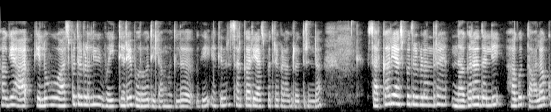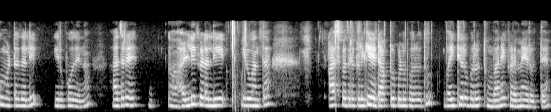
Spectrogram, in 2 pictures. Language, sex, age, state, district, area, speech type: Kannada, female, 18-30, Karnataka, Mandya, rural, spontaneous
